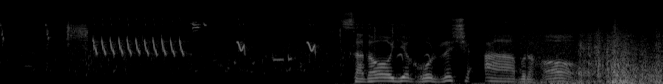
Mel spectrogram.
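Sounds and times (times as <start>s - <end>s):
nightingale singing: 0.0s - 4.3s
speech: 3.5s - 6.5s.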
